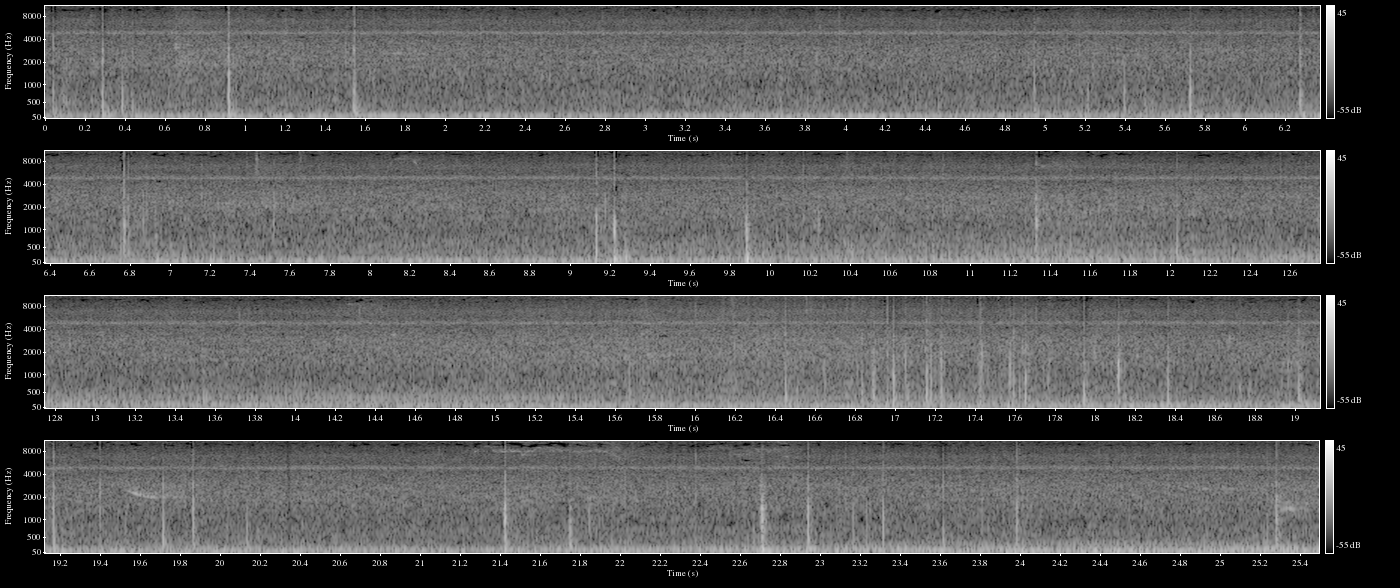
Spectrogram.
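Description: Rain falling on tree leaves: a steady patter with scattered sharper drip-hits, over a low rumble and a thin steady high tone.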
